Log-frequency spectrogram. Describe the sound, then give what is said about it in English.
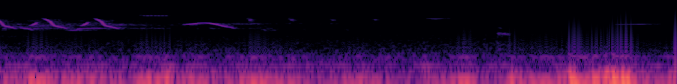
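Birds in the woods sing in high, warbling swoops, followed by a quick series of short, faint chirps, all over a low, steady rumble of background noise. “Notice the birds flying and hopping from place to place, singing their songs, and noticing all the other wildlife at work and at play.”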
